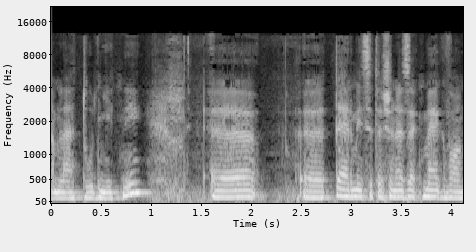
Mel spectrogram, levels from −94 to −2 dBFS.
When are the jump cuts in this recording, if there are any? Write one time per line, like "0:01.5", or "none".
0:02.4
